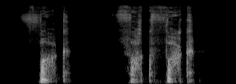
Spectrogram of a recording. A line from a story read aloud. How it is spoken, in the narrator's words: John breathlessly murmured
